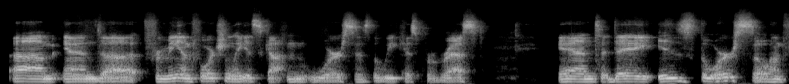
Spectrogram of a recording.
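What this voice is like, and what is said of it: Sick, unwell-sounding voice. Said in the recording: “You can probably tell I'm not doing physically well, if you can hear it in my voice.”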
